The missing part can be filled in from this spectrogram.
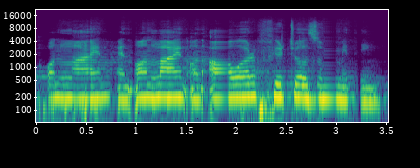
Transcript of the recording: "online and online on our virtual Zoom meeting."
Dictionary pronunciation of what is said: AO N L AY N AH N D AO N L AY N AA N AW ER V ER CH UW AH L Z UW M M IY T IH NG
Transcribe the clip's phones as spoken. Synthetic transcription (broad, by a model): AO N L AY N AH N D AO N L AY N AA N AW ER F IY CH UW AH L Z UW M M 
